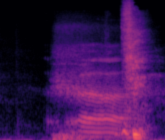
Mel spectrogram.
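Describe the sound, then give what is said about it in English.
A single sneeze: a drawn-out, voiced intake of breath rises for about a second, then breaks into one sharp, hissy burst. No one talks over it. “Bless you.”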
